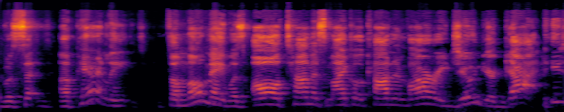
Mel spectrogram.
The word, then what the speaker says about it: Thomas: She pronounced Thomas Thamome. Exactly.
